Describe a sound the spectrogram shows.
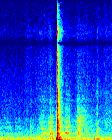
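A wooden board knocks down on a table.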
